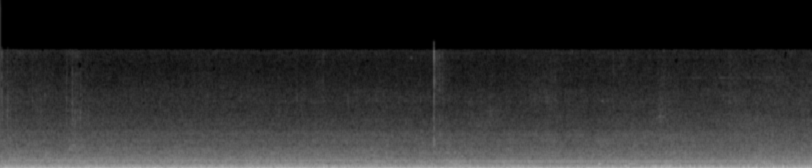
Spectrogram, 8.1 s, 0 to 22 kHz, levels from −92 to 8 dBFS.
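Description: From 6.12 s to 8.10 s there's a train of clicks, around thirty uneven pops at about 12.2 per second, peaking roughly 10 dB over the sound, likely interference.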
